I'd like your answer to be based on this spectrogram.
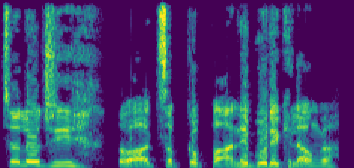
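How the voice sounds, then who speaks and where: A man's voice: sits high, normal speed, no echo. A man doing a cheerful teasing young brother. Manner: eager, teasing, lively. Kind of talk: cartoon storybook voice acting.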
